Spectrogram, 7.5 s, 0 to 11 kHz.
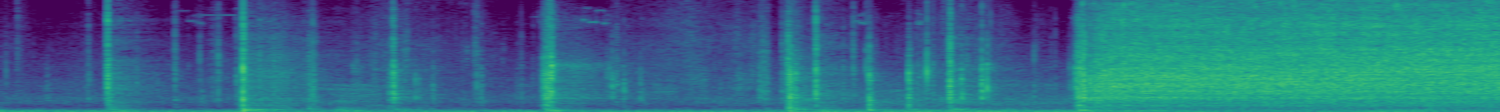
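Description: Wrench and ratchet work on a starter bolt of a Ford 5.4 engine, giving sharp metallic clicks and knocks at irregular intervals, then a steady loud broadband rush that takes over near the end.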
